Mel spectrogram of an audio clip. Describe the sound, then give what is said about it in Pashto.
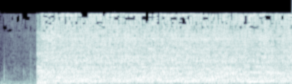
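Sewing machines running in a clothing factory: a loud, dense, continuous mechanical whir that starts abruptly after a brief quiet moment, then holds steady and unbroken with no talk. “دلته یو شپې ځوانان د جامو ګنډلو ماشینونو ته ناستي.”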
